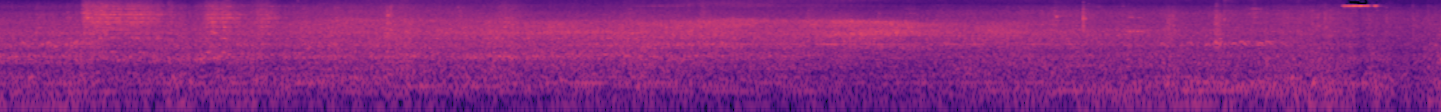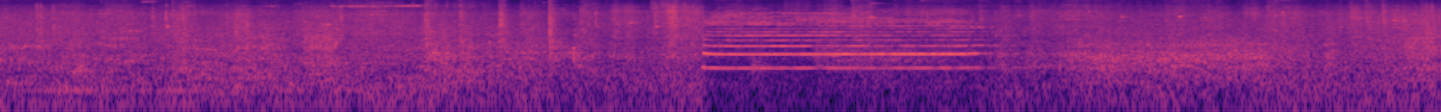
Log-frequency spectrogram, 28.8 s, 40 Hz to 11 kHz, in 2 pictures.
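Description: A freight train of double-decker car-carrier wagons, hauled by WAG-5A electric locomotives, passes slowly. The locomotive hums low as it goes by, then the wagons rumble and clack over the rail joints. About two-thirds of the way through, a train horn sounds one steady note for nearly three seconds.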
